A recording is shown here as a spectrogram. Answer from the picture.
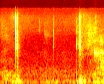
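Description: Near silence with two faint, short clicks about a second apart, the second one sharper.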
